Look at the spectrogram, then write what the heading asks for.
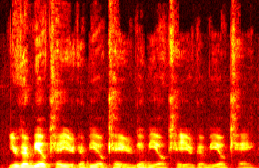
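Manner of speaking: steady reassurance fading to near silence; reassuring medic. Retold or imitated. Medic Liam reassures the wounded narrator, fading to quiet.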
